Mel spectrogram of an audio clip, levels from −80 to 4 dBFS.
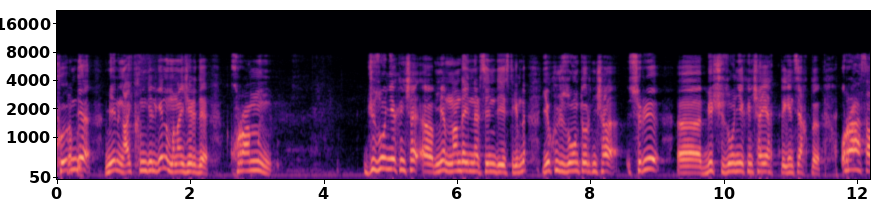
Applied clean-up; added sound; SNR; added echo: none; none; none; none.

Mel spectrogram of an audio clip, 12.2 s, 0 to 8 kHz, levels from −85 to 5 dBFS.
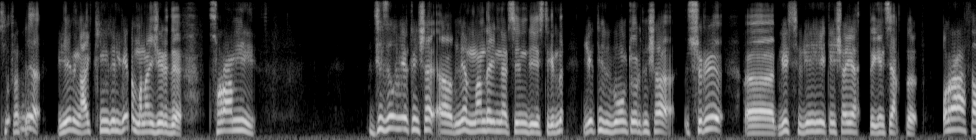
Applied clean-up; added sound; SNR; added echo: neural diffusion model UNIVERSE++.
